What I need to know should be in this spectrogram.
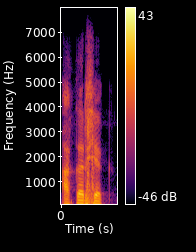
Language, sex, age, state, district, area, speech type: Marathi, male, 30-45, Maharashtra, Buldhana, urban, read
